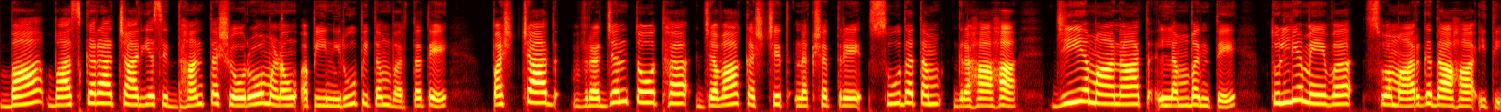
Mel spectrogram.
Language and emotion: Sanskrit, neutral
